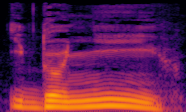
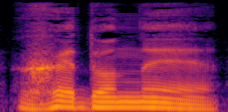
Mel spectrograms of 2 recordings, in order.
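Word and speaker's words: идони (ἡδονή): В греческом тексте этой стихиры употребляется на месте церковнославянского слова «сласть» слово «идони», которое в классическом, в древнем греческом произношении звучит как «гедоне».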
